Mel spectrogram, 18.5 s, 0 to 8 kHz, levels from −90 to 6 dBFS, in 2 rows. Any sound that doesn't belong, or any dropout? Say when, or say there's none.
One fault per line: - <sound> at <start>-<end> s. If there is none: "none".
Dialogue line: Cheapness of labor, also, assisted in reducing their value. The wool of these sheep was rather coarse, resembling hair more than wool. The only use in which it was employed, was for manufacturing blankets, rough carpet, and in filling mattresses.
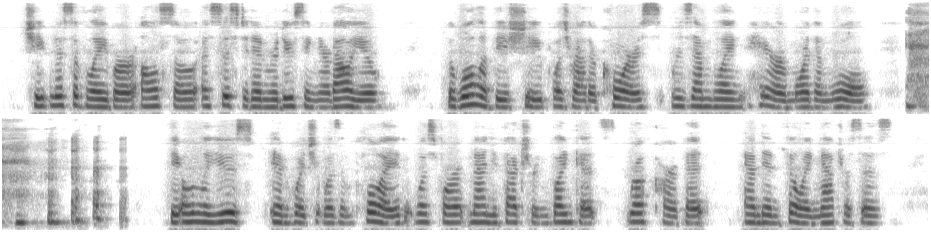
- laugh at 9.0-10.6 s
